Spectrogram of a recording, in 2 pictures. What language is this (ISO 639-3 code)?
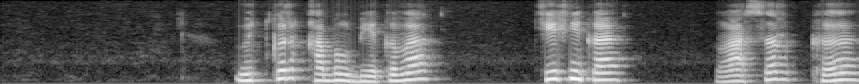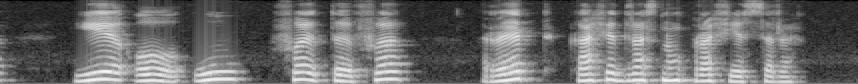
kaz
